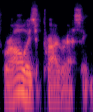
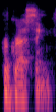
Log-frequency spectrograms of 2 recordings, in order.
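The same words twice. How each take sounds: First: "progressing" with the stress on the wrong syllable; misplaced stress. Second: "Progressing" repeated with the stress set right, on the second syllable; corrected stress. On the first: Teacher misstresses "progressing" while talking about Gen Z, awkward stress. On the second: Teacher corrects her own stress on "Progressing", careful repeat. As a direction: say "Progressing" again, fixing the stress. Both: Shown as a demonstration. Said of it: "I put the emphasis on the wrong syllable".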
